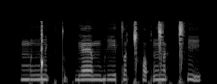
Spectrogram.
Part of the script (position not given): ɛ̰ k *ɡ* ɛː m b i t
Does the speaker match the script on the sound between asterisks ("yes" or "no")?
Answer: yes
